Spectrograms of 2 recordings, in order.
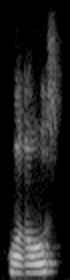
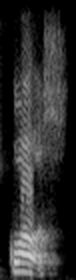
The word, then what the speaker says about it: clause: or topic of a close or sentence please attention Ya, this word is often pronounced wrong by Indonesians ya close walaupun the spelling is a but the pronunciation is o. CL close.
